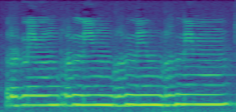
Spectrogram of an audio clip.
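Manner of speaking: slow sung ring ring of a string phone; a string phone rings up in the sky, slow and sing-song; phone ring imitation. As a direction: chime it like a toy phone ringing.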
